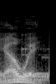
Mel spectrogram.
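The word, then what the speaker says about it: Yahweh: saksi tungkol sa salitang yahwe Bakit Mas pinili nilang gamitin ang pangalang Jehova ganito ang mababasa sa kanilang aklat while inclining to view the pronunciation yahwe as the more correct way we have retained the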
